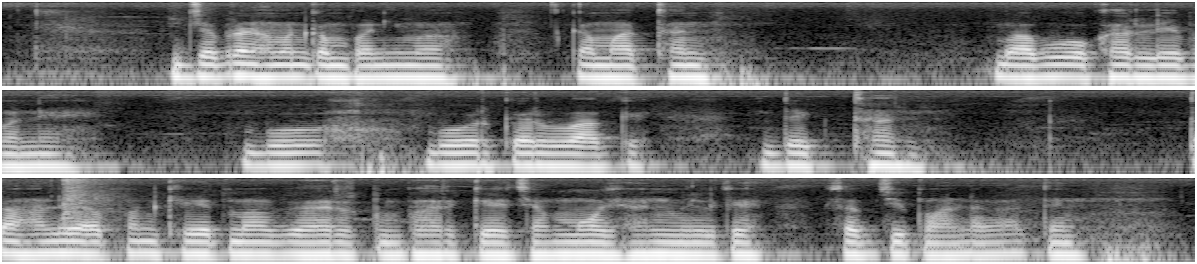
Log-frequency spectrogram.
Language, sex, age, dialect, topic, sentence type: Chhattisgarhi, male, 18-24, Western/Budati/Khatahi, agriculture, statement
